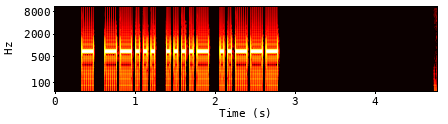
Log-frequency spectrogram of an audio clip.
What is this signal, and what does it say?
Morse code, heard as a keyed tone, about 25 wpm, 700 Hz. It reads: T742
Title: Numbers - Contest Style - 4-Digit 25wpm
